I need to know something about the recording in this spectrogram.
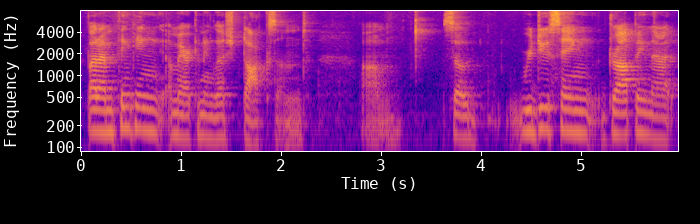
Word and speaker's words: dachshund: We can say dachshund with just n. Dachshund, in German it's dachshund. In American English, dachshund. We don't really use a vowel there, or dachshund.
